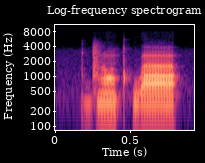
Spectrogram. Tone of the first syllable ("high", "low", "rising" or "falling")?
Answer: falling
